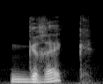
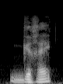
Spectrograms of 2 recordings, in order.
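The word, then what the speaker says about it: grec: and then you've got GRE masculine form GRE feminine form you write them differently but then if you listen carefully gre gre you pronounce them the same way okay Portugal portug portuges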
